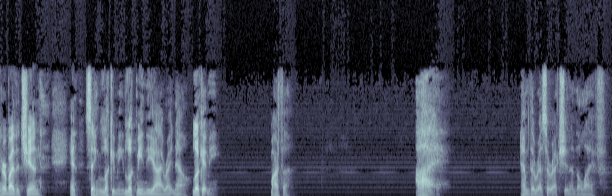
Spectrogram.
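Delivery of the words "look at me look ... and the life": soft, intimate and earnest; intimate Jesus voice. Acted. Jesus speaking softly to Martha, eye to eye. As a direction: hold her gaze and speak low.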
